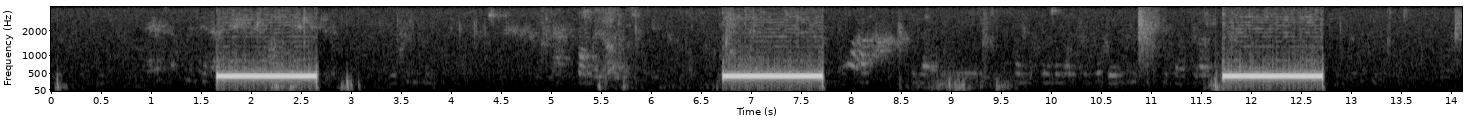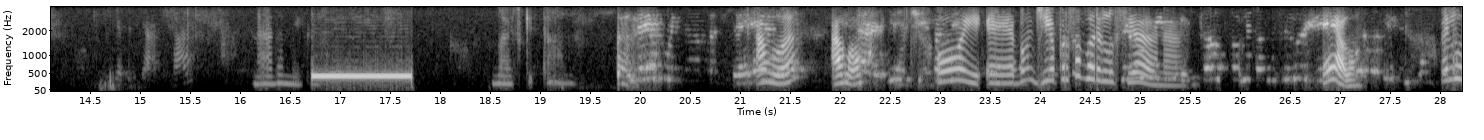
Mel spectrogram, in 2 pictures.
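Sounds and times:
telephone ringback tone: 0:01.7 - 0:02.7, 0:06.7 - 0:07.8, 0:11.7 - 0:12.8, 0:16.7 - 0:17.8
speech: 0:16.3 - 0:16.8, 0:18.7 - 0:20.4, 0:21.0 - 0:25.8, 0:26.8 - 0:27.4, 0:28.0 - 0:28.2.

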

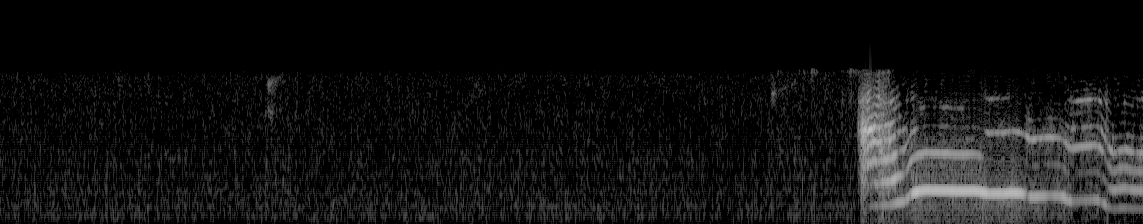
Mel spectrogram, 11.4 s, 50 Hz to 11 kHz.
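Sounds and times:
dog howling: 0:08.6 - 0:11.4.

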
